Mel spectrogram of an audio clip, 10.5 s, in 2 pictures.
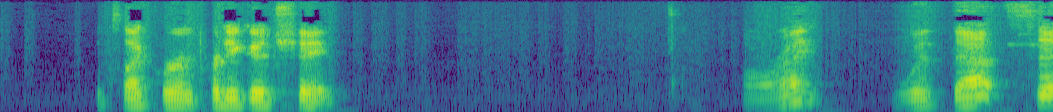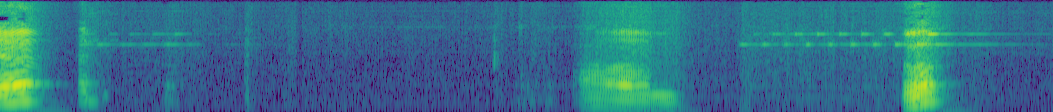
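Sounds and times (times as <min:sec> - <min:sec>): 
speech: 0:00.5 - 0:01.8, 0:03.9 - 0:05.8, 0:08.2 - 0:08.7, 0:09.8 - 0:10.0
mobile phone ringing during a meeting: 0:09.0 - 0:10.4.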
